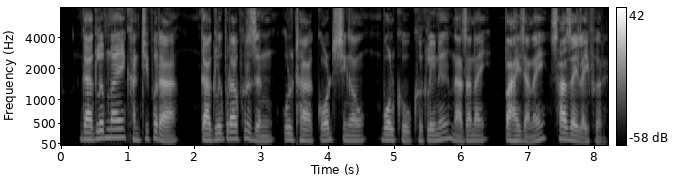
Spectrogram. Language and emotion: Bodo, neutral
